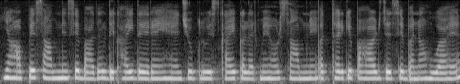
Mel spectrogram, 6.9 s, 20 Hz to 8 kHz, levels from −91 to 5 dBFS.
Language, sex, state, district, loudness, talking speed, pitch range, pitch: Hindi, female, Jharkhand, Sahebganj, -19 LUFS, 200 wpm, 225-240 Hz, 230 Hz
